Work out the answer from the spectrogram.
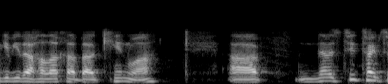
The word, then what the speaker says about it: quinoa: not recognize its spelling it looks like it's quinoa Qi n o a quinoa we all pronounce it quinoa and it's a type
